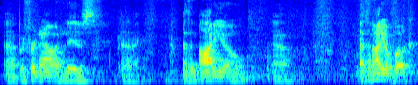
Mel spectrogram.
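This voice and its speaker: A man's voice: lowish voice, fairly even intonation, normal speed, fairly bright tone, a little hiss or hum. A young man talking casually in a one-take video blog, rambling and restarting his words often. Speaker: musician vlogger. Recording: roomy with faint ambience.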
